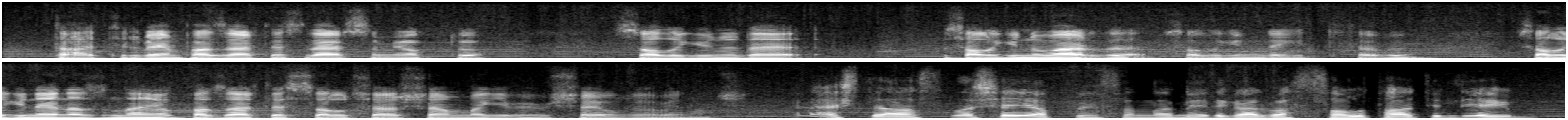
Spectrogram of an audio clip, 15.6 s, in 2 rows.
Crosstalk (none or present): none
